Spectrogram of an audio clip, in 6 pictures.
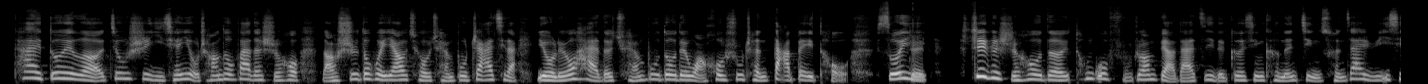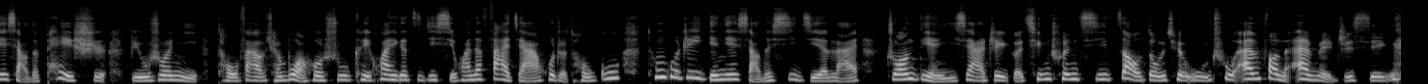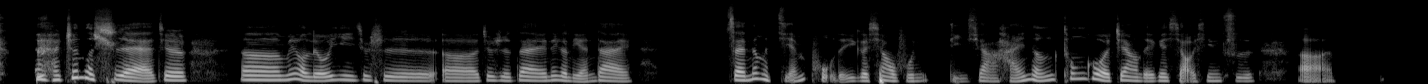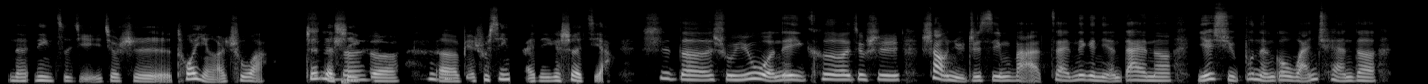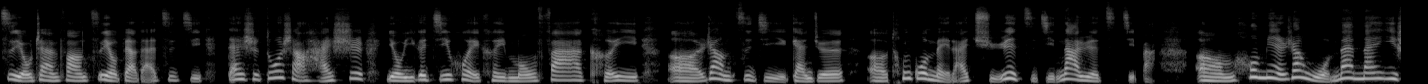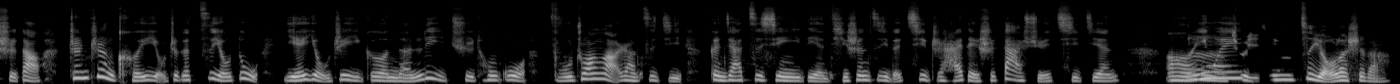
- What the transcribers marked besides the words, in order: laugh; laugh
- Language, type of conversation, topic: Chinese, podcast, 你是否有过通过穿衣打扮提升自信的经历？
